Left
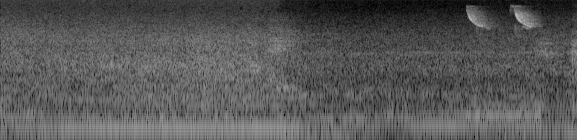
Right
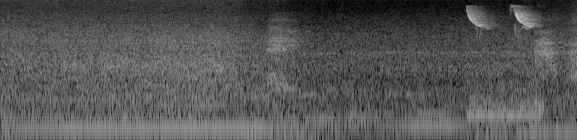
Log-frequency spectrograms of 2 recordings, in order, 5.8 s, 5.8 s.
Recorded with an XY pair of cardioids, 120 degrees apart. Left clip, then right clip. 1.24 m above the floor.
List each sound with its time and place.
2.6 s whispering: 25° right, 1.5 m
4.7 s a bird: 25° right, 0.7 m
